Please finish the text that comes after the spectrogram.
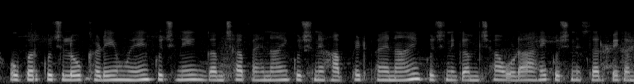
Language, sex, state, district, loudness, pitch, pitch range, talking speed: Hindi, female, Uttar Pradesh, Jalaun, -26 LUFS, 210 Hz, 200-215 Hz, 245 wpm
